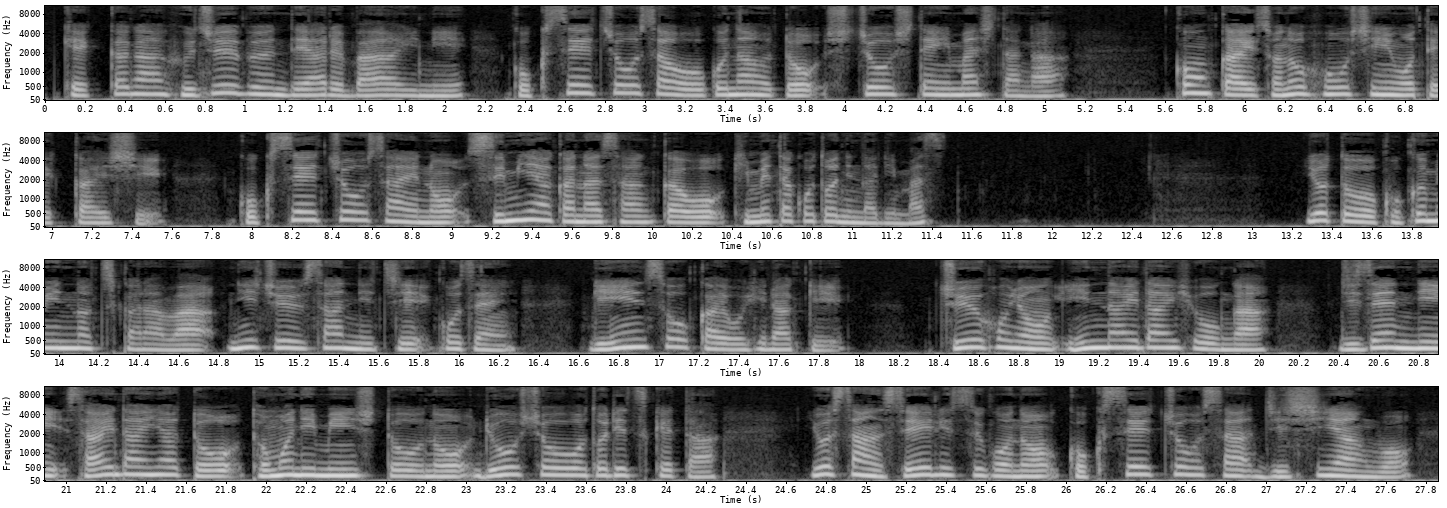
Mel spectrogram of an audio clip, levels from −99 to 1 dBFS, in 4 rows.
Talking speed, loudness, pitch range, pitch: 265 characters per minute, -25 LUFS, 195-245 Hz, 220 Hz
